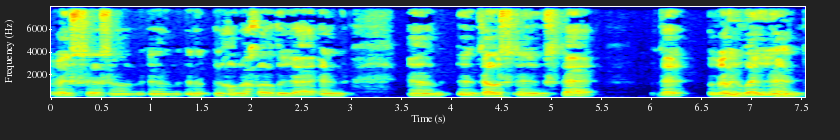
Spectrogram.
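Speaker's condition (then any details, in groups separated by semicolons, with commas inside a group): Möbius syndrome; cannot smile or frown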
